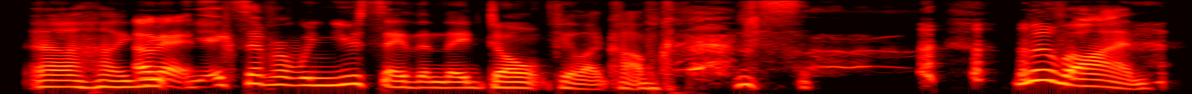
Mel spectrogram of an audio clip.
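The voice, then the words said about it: Southern American accent. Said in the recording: “Your Southern really slips out a lot more than mine does ... you pull it off like it's nothing”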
